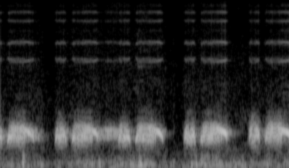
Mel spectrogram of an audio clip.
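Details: Captive decoy spotted dove, Ba Vì, Hanoi, Vietnam, repeating low mellow coos about once a second, each a short note run into a longer drawn note, with a faint steady hum in the background.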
